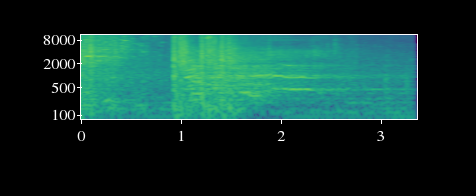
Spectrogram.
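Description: Glass shatters and tinkles.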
